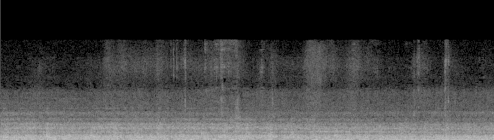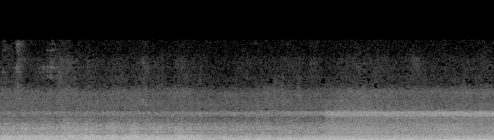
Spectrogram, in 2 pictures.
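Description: Red double-deck regional train running away over points and curved track: a steady rumble of wheels on rails. A thin, high, steady tone comes in about eight seconds in.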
